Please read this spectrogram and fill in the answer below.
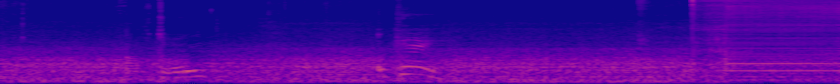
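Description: Steady background hum of workshop extraction ventilation, then, about three and a half seconds in, an electric welding arc strikes and runs with a steady hiss and buzz. The sound is called "a very special sound" ("ganz besonderes Geräusch").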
